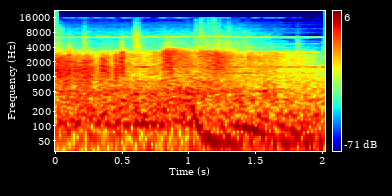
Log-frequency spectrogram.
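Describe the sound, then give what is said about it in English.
Deep, continuous roaring rumble of the Space Shuttle Challenger exploding shortly after liftoff, a loud, dense, boom-like roar that stays steady throughout with no voices. “We have a report from the flight dynamics officer that the vehicle has exploded.”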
